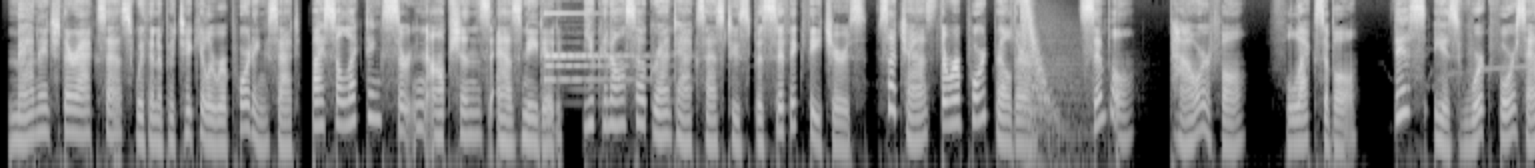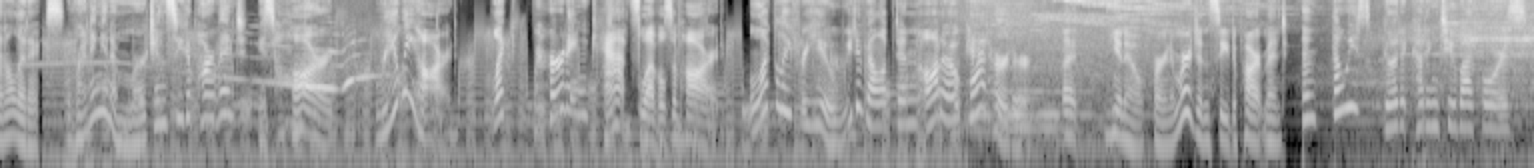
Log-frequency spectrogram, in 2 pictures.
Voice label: Explainer, Narration, Whiteboard/Explainer; Commercial Voiceover, TV and Radio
